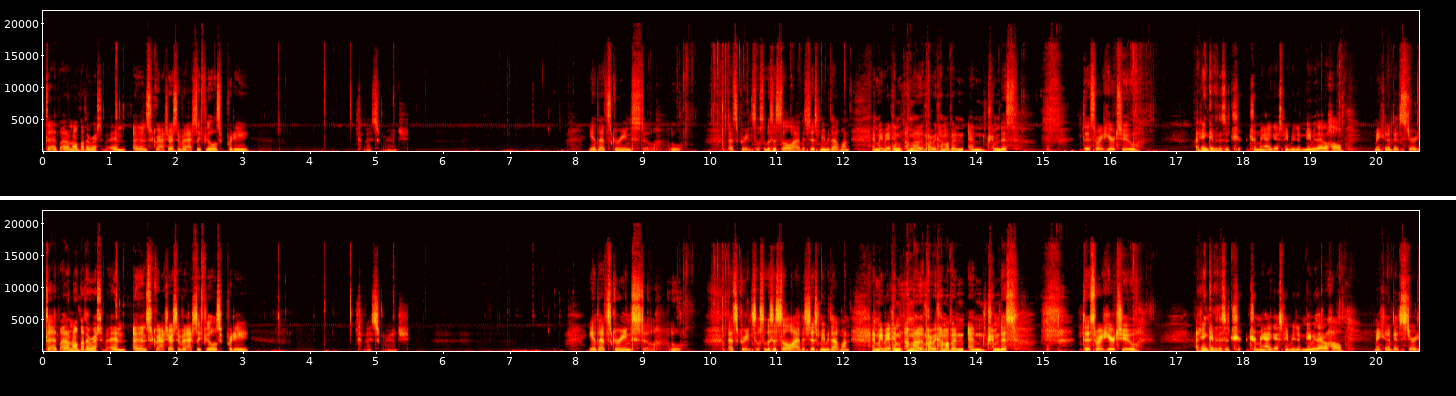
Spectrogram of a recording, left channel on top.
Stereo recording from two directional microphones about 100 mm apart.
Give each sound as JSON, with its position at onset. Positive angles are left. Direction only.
{"t": 0.0, "sound": "speech", "side_deg": 10}
{"t": 1.5, "sound": "speech", "side_deg": 40}
{"t": 4.7, "sound": "speech", "side_deg": 30}
{"t": 7.9, "sound": "a sound", "side_deg": 25}
{"t": 8.6, "sound": "speech", "side_deg": 10}
{"t": 9.9, "sound": "a sound", "side_deg": 10}
{"t": 10.2, "sound": "speech", "side_deg": 10}
{"t": 14.7, "sound": "a sound", "side_deg": 20}
{"t": 15.1, "sound": "speech", "side_deg": 10}
{"t": 16.0, "sound": "speech", "side_deg": 40}
{"t": 16.5, "sound": "a sound", "side_deg": 30}
{"t": 17.3, "sound": "speech", "side_deg": 40}
{"t": 19.5, "sound": "speech", "side_deg": 90}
